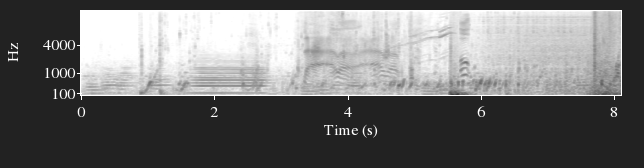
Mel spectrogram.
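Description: Cartoon background music with liquid sound effects of slime dripping and gurgling into a potion, a heavy low thump about five and a half seconds in, and a loud rush of sound near the end as the brew erupts.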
